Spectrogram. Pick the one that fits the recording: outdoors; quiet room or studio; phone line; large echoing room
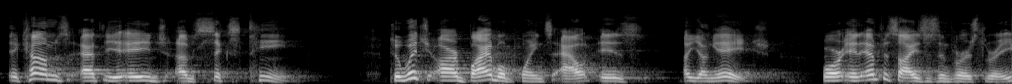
large echoing room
